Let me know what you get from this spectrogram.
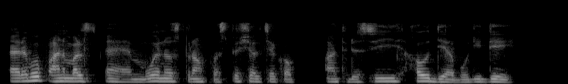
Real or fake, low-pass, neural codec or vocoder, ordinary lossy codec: real; 7.2 kHz; none; AAC, 32 kbps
